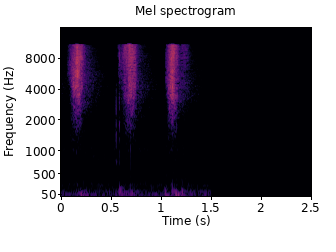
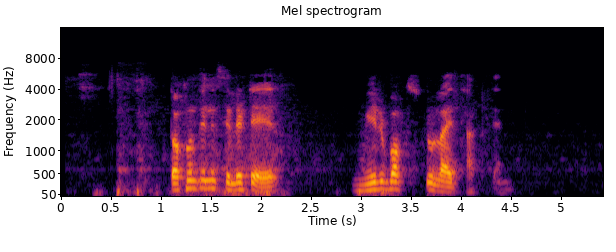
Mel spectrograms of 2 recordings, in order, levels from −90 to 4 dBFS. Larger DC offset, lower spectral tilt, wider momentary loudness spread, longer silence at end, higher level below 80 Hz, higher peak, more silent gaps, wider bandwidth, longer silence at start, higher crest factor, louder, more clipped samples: neither; second, 4 dB/octave vs -8.5 dB/octave; second, 6 LU vs 21 LU; about the same, 1.25 s vs 1.3 s; second, -76 dBFS vs -48 dBFS; second, -18 dBFS vs 0 dBFS; neither; first, 11.5 kHz vs 6.4 kHz; second, 0.1 s vs 0.55 s; first, 28 dB vs 22 dB; second, -39 LUFS vs -19 LUFS; neither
